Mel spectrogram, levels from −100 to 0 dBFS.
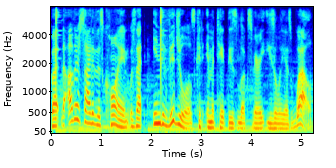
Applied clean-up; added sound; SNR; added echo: none; Shatter; 14 dB; none.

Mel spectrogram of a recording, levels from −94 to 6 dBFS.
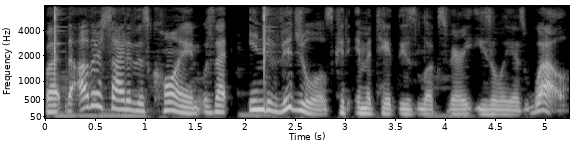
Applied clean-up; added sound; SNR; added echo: classical method Wiener filter.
